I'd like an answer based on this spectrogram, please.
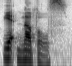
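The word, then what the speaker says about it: Nudls: It's spelt N-U-D-L-S. And it's, Nuddles.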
